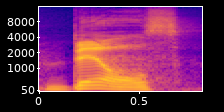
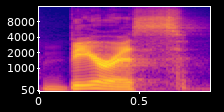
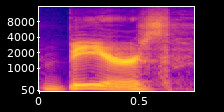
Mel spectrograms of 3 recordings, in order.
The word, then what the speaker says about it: Beerus: is awakening uh as as i remember he was first being pronounced when this movie was starting to uh come together bills or as they call it uh beerus or as our subs gave us beers beers yeah he's gonna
